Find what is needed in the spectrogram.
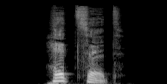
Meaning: second-person plural subjunctive I of hetzen
- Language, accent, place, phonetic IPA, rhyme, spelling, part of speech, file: German, Germany, Berlin, [ˈhɛt͡sət], -ɛt͡sət, hetzet, verb, De-hetzet.ogg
